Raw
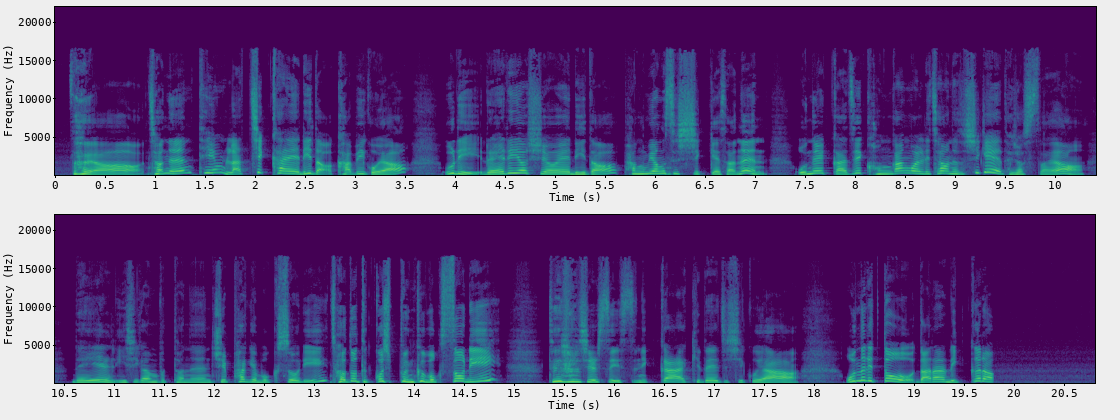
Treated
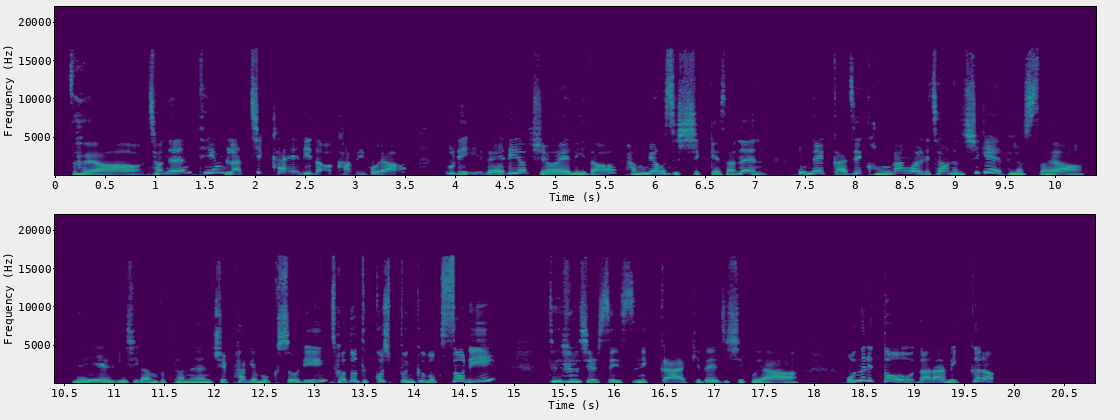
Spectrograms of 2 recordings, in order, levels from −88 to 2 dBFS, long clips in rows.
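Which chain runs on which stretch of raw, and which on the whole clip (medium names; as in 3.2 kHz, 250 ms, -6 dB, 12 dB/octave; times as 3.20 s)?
2.04–4.79 s: level held to a coarse grid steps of 13 dB + cabinet simulation 140–7600 Hz, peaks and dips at 170 Hz -9 dB, 1.2 kHz +6 dB, 6 kHz +7 dB
whole clip: expander on every frequency bin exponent 2; compression 10:1, threshold -36 dBFS; peak limiter -36 dBFS; trim +5.5 dB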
